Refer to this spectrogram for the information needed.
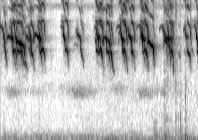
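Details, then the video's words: Baby chickens left without their mother give piercing high peeps, each note sliding downward, in clustered bursts separated by short gaps, including a near-silent pause around one second; soft low background noise. "Witty Hen baby " Chicks chirping ""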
